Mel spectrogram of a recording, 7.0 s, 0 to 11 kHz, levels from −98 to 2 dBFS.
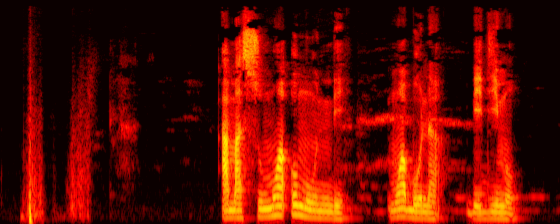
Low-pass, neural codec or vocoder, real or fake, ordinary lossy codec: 9.9 kHz; none; real; MP3, 48 kbps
